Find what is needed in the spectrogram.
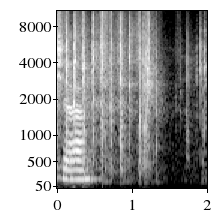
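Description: Tarot cards shuffled by hand: a quick run of card-on-card flicks that stops about one and a half seconds in, followed by a few faint clicks.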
